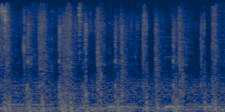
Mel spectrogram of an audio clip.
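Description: Galloping horse hooves in the Lord of the Rings Online video game, a steady rapid clip-clop rhythm running throughout at close range, with a faint voice briefly underneath.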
